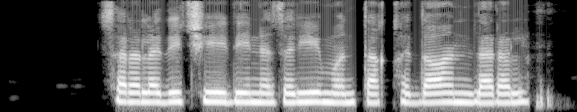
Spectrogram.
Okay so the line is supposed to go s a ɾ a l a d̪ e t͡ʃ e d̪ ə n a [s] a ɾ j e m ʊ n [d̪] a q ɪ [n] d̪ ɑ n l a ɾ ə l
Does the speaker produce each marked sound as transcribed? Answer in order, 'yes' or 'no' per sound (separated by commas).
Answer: no, no, no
